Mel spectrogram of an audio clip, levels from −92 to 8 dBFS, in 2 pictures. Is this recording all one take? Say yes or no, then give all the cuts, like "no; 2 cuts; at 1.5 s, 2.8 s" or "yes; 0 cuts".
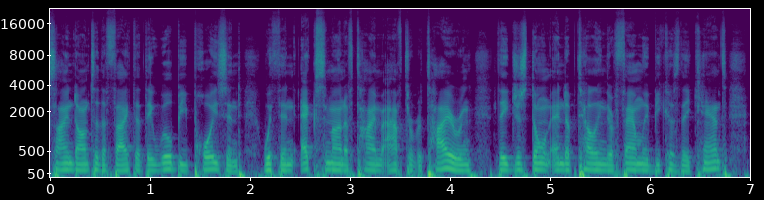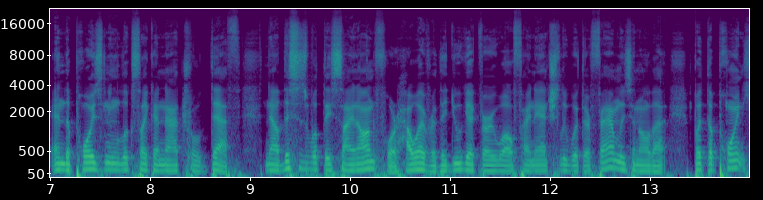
no; 1 cut; at 11.3 s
